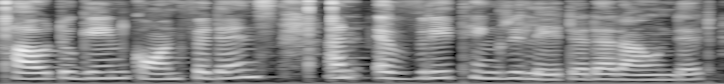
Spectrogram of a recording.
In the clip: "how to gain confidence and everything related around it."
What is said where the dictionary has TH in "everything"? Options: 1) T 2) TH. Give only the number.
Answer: 1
